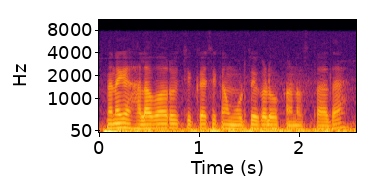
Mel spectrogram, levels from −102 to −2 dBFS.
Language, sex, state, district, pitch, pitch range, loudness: Kannada, male, Karnataka, Bangalore, 115 Hz, 110-120 Hz, -17 LUFS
